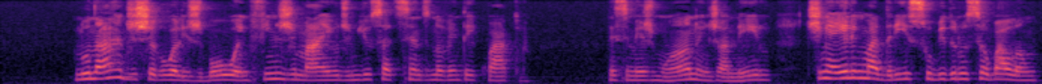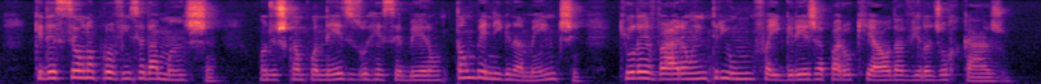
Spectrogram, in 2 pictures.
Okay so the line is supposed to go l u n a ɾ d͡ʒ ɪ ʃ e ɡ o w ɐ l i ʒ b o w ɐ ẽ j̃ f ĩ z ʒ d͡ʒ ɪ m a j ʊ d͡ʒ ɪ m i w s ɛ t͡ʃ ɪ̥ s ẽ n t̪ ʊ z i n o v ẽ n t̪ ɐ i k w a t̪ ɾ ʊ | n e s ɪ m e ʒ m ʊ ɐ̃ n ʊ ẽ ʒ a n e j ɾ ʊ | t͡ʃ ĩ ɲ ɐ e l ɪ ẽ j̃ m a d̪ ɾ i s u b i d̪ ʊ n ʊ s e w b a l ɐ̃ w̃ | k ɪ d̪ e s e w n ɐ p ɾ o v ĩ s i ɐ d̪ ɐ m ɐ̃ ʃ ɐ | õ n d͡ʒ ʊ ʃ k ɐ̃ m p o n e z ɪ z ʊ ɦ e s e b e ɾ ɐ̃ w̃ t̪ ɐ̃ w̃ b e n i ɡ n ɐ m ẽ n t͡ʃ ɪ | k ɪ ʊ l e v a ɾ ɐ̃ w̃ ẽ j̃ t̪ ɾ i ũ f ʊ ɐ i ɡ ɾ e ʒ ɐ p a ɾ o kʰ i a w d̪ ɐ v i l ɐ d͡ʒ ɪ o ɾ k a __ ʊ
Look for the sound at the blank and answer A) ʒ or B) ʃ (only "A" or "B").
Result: A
